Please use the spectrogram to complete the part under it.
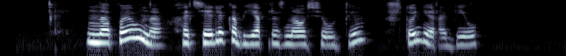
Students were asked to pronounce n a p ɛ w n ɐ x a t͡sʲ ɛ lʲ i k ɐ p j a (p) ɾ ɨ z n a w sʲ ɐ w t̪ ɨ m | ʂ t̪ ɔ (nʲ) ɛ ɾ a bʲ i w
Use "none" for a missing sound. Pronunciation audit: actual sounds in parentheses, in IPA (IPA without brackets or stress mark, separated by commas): p, nʲ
